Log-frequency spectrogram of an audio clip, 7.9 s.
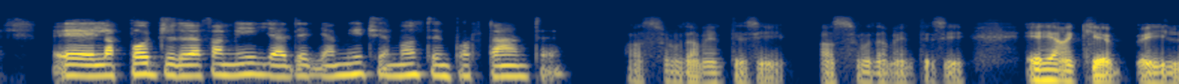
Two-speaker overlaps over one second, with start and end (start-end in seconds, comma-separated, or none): none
